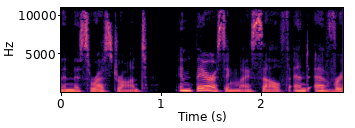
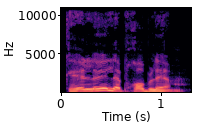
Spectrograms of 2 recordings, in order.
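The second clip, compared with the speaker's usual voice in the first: French chef storming in; irate French chef; 4 dB louder than usual. A narrator's reading. Head chef storming into the dining room, irate. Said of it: "the head chef said, storming".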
